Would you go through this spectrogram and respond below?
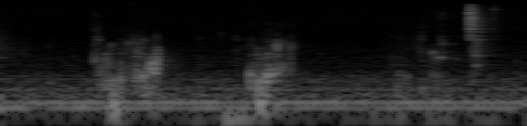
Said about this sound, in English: So might as well just take a big ass swig of water because the Hollywood Reporter's coming through for us.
